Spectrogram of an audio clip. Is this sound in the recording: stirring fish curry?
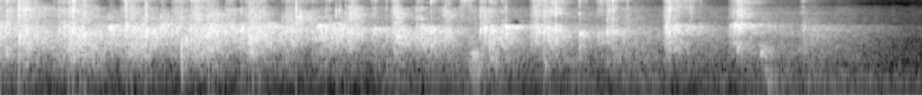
no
